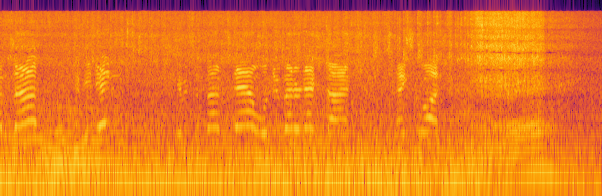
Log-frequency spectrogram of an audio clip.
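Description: Several dirt-track race car engines idling and running slowly in a dense, uneven low drone. About five seconds in, one engine revs up with a rising pitch.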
